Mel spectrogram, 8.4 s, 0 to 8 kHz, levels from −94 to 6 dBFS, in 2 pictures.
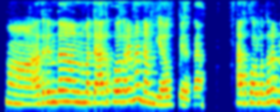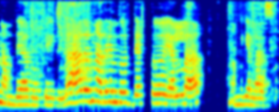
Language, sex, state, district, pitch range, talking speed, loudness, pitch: Kannada, female, Karnataka, Bellary, 215-275 Hz, 135 wpm, -16 LUFS, 245 Hz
